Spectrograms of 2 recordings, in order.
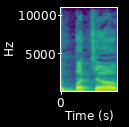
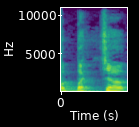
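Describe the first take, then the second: First: Said in the usual way. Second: बच्चा with the च्च held long; lengthened consonant. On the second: Shown as a demonstration. Teacher showing students sound length, बच्चा with a held च्च. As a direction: hold the doubled च्च in बच्चा. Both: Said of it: "उनमें दीर्घता आ जाती है, जैसे".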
